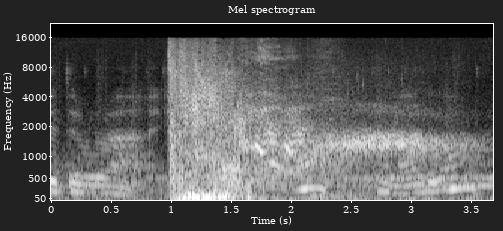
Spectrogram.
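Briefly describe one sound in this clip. A burst of fiery magic whooshes loudly.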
